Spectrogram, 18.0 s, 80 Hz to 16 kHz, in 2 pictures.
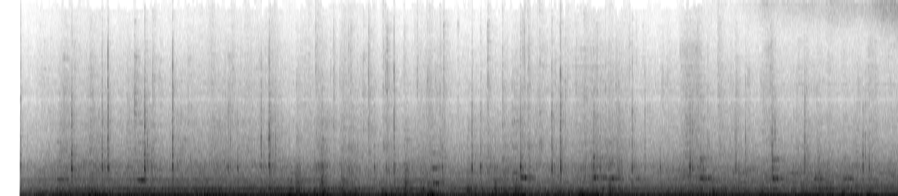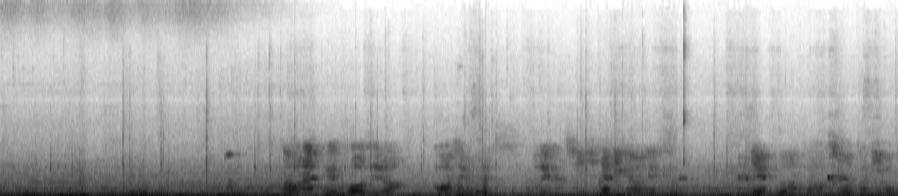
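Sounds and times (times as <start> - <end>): low hum: 0.2 - 17.9
train wheels rumbling on rails: 0.2 - 17.9.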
